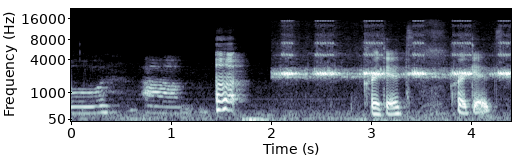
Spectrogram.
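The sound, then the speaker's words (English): Crickets chirping in a shrill, high, rapidly pulsing trill that starts partway through and carries on steadily to the end, with voices heard before and beneath it. “Crickets.”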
